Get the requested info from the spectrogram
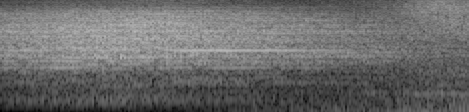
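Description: A loud rushing noise that swells in from silence, peaks about half a second in, then gradually eases off.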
